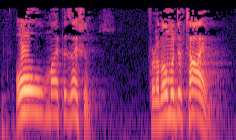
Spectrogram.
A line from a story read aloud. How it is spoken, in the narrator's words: in the hour of her death, she shrieked out this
